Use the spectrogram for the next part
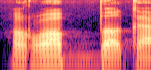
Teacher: रा को पुर करके पढ़ना है, काफ़ी ज़बर लंबी नहीं पड़ी जाएगी।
